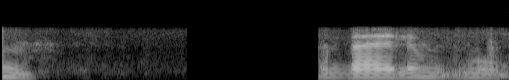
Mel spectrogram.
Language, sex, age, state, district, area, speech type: Malayalam, female, 30-45, Kerala, Alappuzha, rural, conversation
